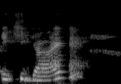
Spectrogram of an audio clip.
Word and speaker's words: ikigai: all looking to have one to have our icky guy this is how you spell it ikigai um and basically it's pretty simple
